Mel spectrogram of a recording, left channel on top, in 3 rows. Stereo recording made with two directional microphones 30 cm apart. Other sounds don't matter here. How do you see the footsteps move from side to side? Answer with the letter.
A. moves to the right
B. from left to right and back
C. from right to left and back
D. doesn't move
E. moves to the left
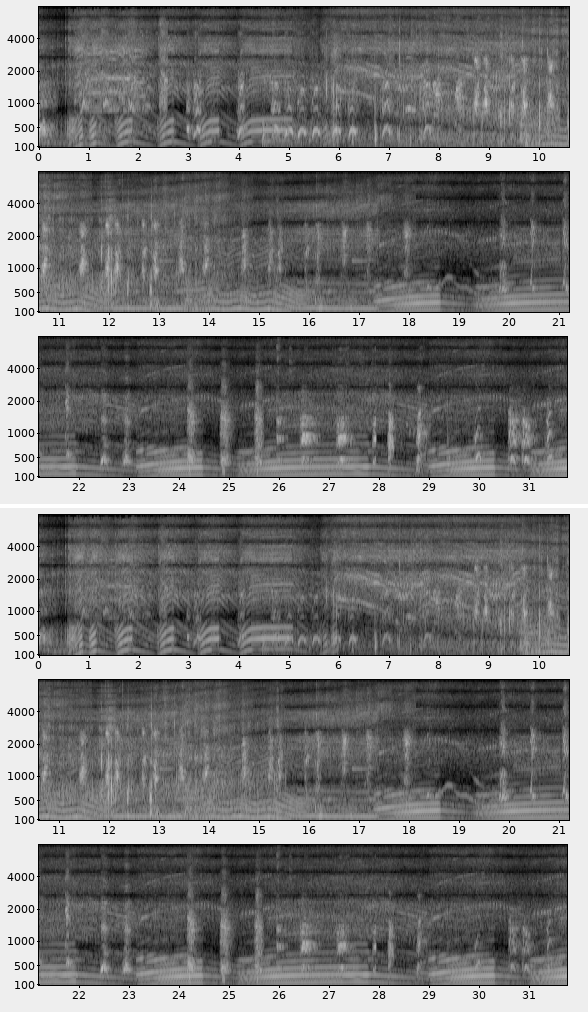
A.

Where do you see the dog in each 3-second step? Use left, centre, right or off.
left, left, left, left, centre, right, right, right, centre, left, left.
